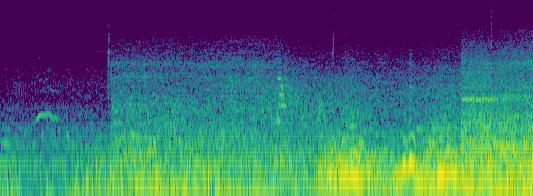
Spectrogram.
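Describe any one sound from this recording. City traffic rumbles along a street.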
